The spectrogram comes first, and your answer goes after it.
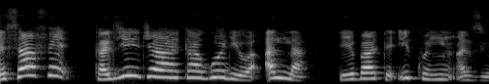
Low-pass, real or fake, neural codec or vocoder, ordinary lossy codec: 14.4 kHz; fake; codec, 44.1 kHz, 7.8 kbps, Pupu-Codec; MP3, 64 kbps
